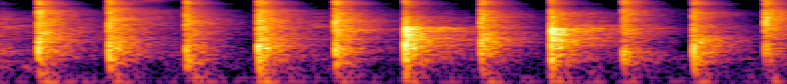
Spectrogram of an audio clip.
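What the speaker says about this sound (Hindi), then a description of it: "मैं ताली बजाते हुए" Single person clapping hands during a seated hand yoga exercise on a mat: about eleven sharp, evenly spaced claps, close and fairly loud, each with a short decaying tail, no talking.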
